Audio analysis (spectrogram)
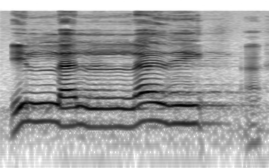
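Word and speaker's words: إِلَّا الَّذِي: Kalau terbaca lazi itu posisinya lidah kita di belakang. Al-lazi. Ini bukan al-lazi tapi ini dal yang bertitik, bacanya illal lazi. Lidah kita harus melewati gigi seri, harus tampak keluar.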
